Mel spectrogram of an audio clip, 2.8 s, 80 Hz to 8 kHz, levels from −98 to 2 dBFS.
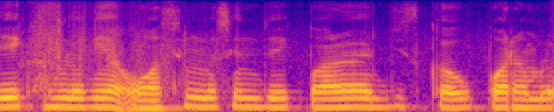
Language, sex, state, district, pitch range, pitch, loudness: Hindi, male, Haryana, Jhajjar, 170-180 Hz, 175 Hz, -15 LUFS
